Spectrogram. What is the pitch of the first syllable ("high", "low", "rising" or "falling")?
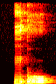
low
